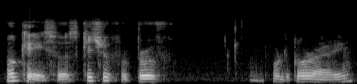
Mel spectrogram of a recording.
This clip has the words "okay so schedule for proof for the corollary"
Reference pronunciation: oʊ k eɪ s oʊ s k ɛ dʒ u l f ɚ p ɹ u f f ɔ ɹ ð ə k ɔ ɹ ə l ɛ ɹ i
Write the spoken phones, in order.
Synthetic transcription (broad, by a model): oʊ k eɪ s oʊ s k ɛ tʃ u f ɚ p ɹ u f f ɔ ɹ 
